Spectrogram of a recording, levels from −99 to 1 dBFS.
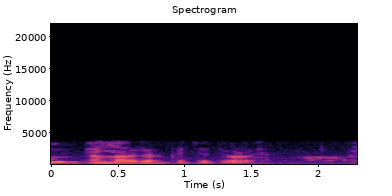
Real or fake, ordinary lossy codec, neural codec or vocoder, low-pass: real; Opus, 64 kbps; none; 3.6 kHz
